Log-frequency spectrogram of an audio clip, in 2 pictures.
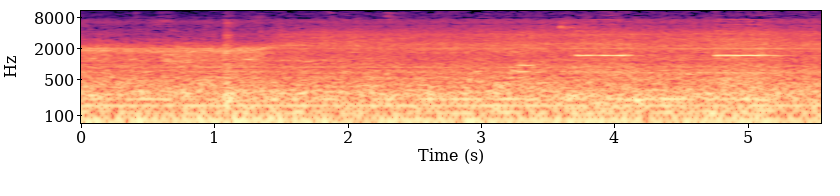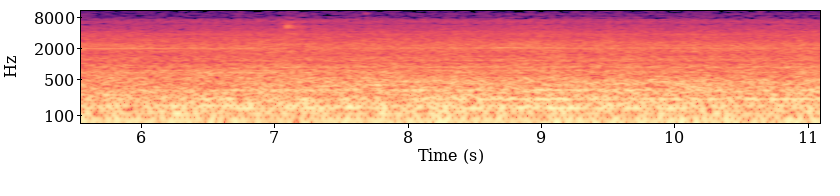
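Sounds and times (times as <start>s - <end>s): train car rumble and hum: 0.0s - 11.0s
door-closing warning beeps: 3.6s - 4.2s, 4.8s - 5.3s.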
